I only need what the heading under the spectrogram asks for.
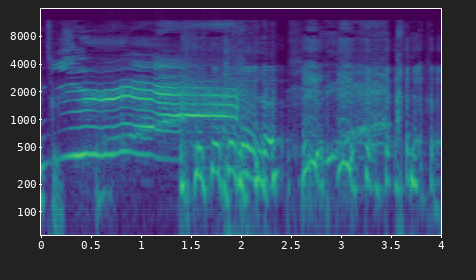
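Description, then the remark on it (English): A voice imitates the Howie scream, a stock movie scream heard in a movie: a long, high, wavering wail held for over a second, breaking into choppy, laughing vocal bursts afterward. “oh yeah, there was a Howie scream in this movie.”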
